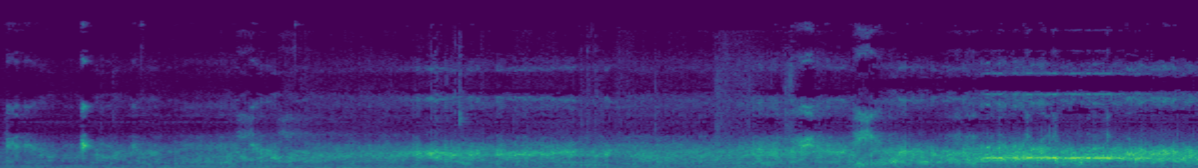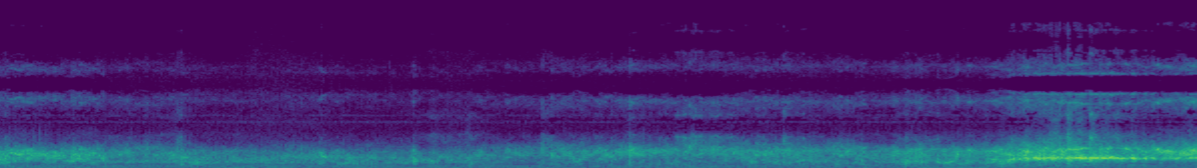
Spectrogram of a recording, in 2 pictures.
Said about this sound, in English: So anyway, I want to play the howl again, but I'm also going to play after that some fox calls. So take a listen once again to the Bigfoot howl.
